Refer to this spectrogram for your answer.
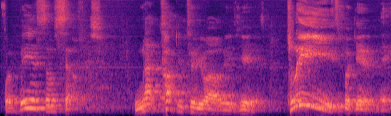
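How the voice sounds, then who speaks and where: A man speaks at a very slow pace in a Memphis accent. Audible room echo and noticeable background noise surround him. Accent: Southern US (Memphis). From US South. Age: 60s. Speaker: interviewee. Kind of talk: casual chat. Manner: animated.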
